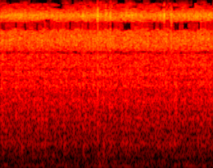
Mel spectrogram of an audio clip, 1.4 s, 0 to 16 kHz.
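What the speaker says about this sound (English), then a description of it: "we're gonna add 2 large cloves of garlic diced into small cubes. Cook for another minute or so" Diced garlic and mushrooms frying in a pan, a steady, close hiss of sizzling oil that holds evenly throughout with no voices.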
